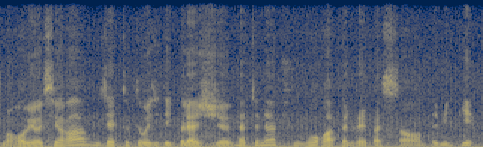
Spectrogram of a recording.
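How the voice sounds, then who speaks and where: Guy controller giving clearances, halting, creaky voice, engine hum on the radio. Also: medium pitch, expressive, a bit bright. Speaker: air traffic controller. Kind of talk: radio clearances with standard phraseology.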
